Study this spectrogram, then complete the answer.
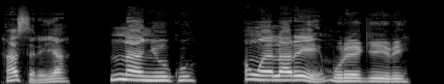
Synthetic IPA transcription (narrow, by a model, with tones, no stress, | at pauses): ha˦sɪ˨ɾɪ̰˨ja˦ | n̩˦na˨a˦ɲu˦u˦kʷu˦ | ɔ˦ŋʷe˦la˦ɾɪ˦ɣɪ˨ŋ͡m̩˦k͡pʊ˦ɾe˦ɡɪ˦i˦ɾi˦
